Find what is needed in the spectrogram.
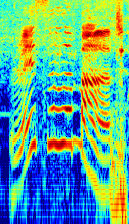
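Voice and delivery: hammed-up French accent. Half-French streamer hams up the word for chat, exaggerated French accent. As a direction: belt out Rieselemand like an over-the-top Frenchwoman. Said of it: "I love being hilarious with accents".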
